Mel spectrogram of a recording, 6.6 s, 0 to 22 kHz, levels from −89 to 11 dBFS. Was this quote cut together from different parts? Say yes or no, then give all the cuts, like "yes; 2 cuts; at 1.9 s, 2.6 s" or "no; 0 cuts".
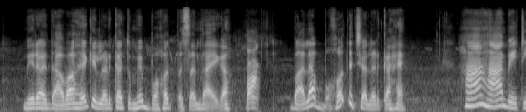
no; 0 cuts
